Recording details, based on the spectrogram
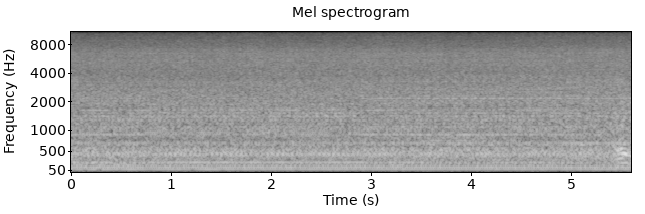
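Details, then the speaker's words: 1992 Mazda Miata 1.6 L after timing belt, idlers and water pump replacement with new oil and filter: brief noisy lifters at startup clearing within seconds, then smooth, even idle with no ticking. "so I had a little bit of noisy lifter at the beginning and of course within a couple of seconds all that new oil went right through pressurize the system"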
